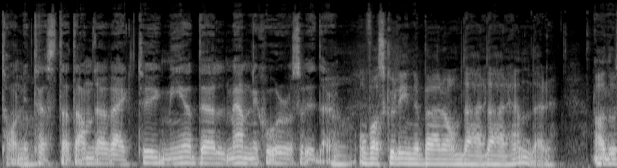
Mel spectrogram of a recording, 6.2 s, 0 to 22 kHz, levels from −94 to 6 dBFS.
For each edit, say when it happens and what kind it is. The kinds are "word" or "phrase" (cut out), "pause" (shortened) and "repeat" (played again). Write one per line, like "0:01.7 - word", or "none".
0:04.8 - repeat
